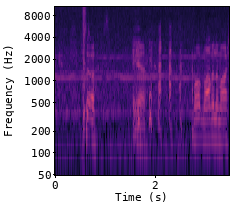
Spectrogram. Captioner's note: laughs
